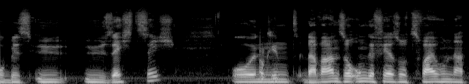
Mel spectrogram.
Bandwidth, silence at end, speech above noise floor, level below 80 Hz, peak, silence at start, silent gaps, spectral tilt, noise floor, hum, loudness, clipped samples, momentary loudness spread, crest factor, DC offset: 13.5 kHz; 0.05 s; 32 dB; -50 dBFS; -6 dBFS; 0 s; none; -6.5 dB/octave; -53 dBFS; none; -22 LUFS; under 0.1%; 10 LU; 16 dB; under 0.1%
